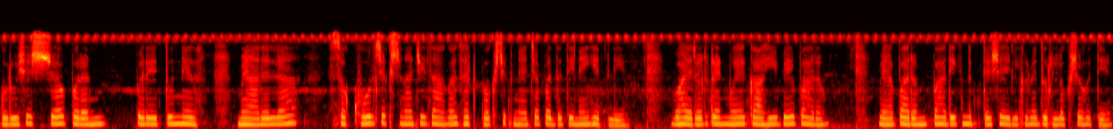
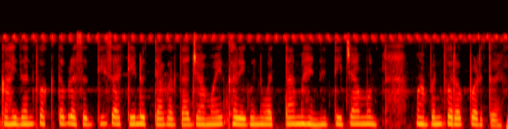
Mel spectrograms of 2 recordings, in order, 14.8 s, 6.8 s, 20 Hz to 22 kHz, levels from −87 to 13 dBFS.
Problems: none marked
